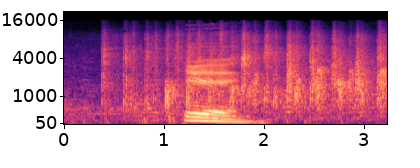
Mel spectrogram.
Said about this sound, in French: Des applaudissements fournis à Kelakian à cette déclaration. Apparemment, le public venu nous rejoindre ce soir aux grandes tables de la Friche pour cette émission spéciale partage votre point de vue.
